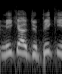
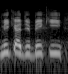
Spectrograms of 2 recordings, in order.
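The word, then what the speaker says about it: Mikhail Dubicki: to beat i mean mikhail dubiki now i have to apologize i've been pronouncing his name wrong for about 10 years so it's mika dubiki uh i sat outside for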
